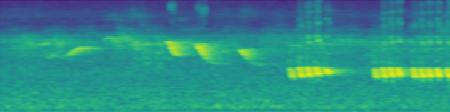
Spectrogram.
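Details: Wild flame-fronted barbet among other birds: downslurred whistles from other species come first. Then two bursts of quick, hollow, pulsed notes follow from the barbet, calling loudly.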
